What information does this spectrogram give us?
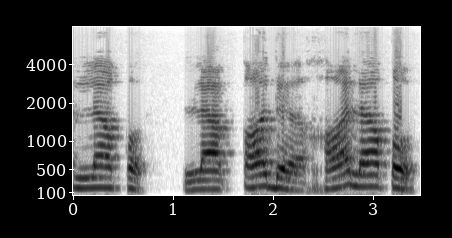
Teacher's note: یہاں پہ بھی قاف پہ بھی قلقلہ اور دال پہ بھی قلقلہ. کیوں کہ قلقلے میں یہ بھی یاد رکھو قلقلہ تبھی ہوتا ہے جن حروف پہ قلقلہ ہے جو قطب جد یعنی قاف طا با جیم دال, یہ 5 حروف پہ قلقلہ ہوتا ہے.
